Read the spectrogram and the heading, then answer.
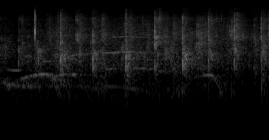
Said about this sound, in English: Round of applause for all of our amazing tech team.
